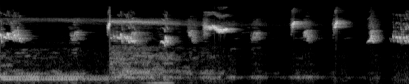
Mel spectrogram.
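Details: Olive-backed sunbird singing steadily to lure birds that stopped singing: a sustained high thin whistle, then sharp chips and squeaky slurred notes in quick succession over a soft low hum.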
